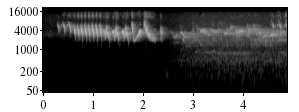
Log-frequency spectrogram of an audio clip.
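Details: A Common Chaffinch (Fringilla coelebs) sings a bright, fast trill of about a dozen notes that drops in pitch and ends in a quick rising flourish, followed by soft twittering from other birds.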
